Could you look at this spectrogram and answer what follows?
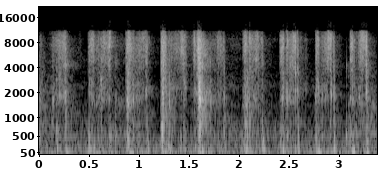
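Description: Playing cards, likely tarot or oracle cards during a reading, shuffled steadily in quick rustling riffles and soft flutters, close and quiet, with no talking.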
